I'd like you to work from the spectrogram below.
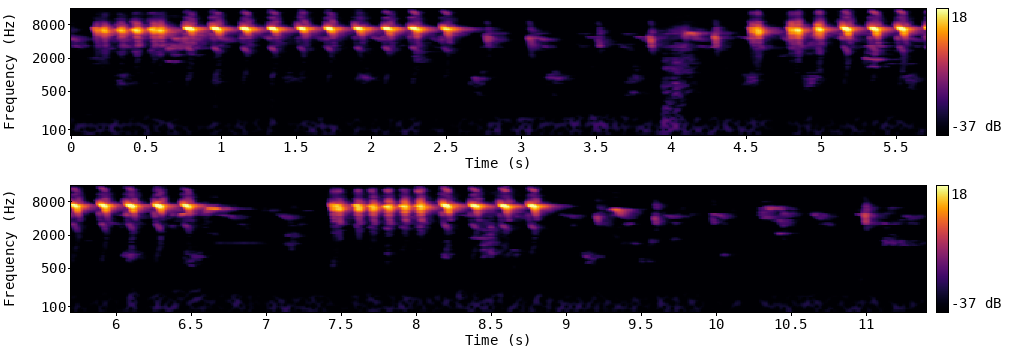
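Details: A velvet-fronted nuthatch, called rambatan paruh merah, sings in a training recording for cage birds: three fast trills of piercing high notes, each roughly two seconds long, with brief gaps and faint chirps between them.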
